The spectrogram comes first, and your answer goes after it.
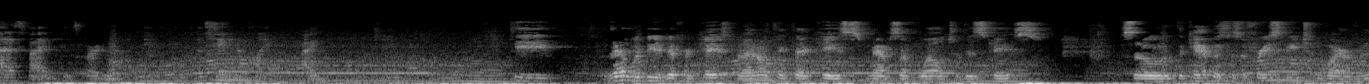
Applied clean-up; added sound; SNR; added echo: none; Accelerating, revving, vroom / Car; 15 dB; reverberation time 0.3 s.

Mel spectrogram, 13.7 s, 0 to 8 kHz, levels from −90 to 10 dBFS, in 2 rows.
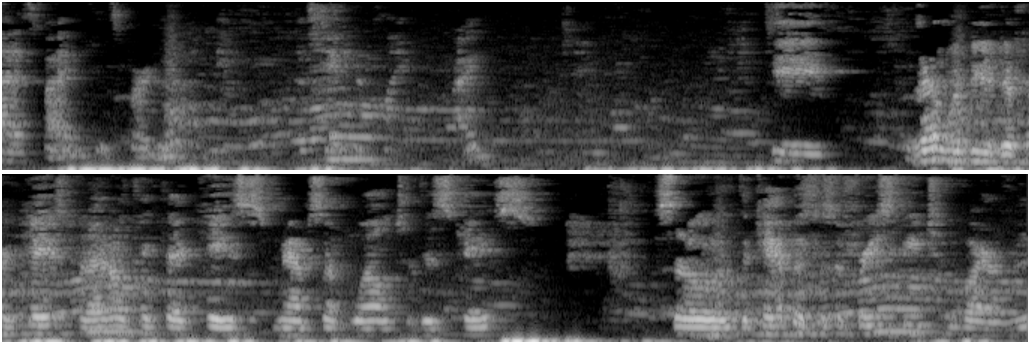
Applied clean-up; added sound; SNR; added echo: classical method WPE with log-MMSE.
